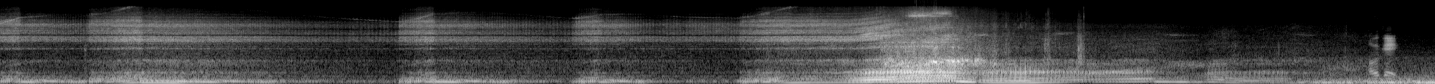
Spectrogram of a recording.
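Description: Hyundai Verna 1.6 CRDi four-cylinder turbodiesel revved repeatedly while stationary, heard at the tailpipe through its performance downpipe and race muffler. The car runs a Stage 2 remap. It gives about five rises and falls in revs, and the longest and loudest comes about two-thirds of the way in.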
